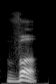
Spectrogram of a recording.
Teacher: व के उच्चारण में निचले होठ और ऊपरी दांत का इस्तेमाल होता है। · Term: दंतोष्ठ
